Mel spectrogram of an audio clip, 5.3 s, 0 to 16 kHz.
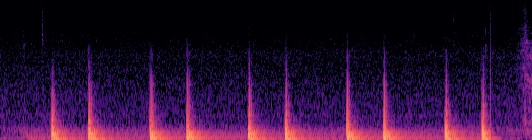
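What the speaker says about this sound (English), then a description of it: "I've got the Moog sub 37 playing some short transients" Short, thick Moog Sub 37 analog synth bass hits in a steady rhythm, each with a sharp click at the start and a quick, punchy decay, played alone.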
